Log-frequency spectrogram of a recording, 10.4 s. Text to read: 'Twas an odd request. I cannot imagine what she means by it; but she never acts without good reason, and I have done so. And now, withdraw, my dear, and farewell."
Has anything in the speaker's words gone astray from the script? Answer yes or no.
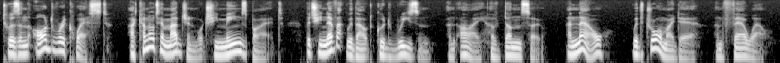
yes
